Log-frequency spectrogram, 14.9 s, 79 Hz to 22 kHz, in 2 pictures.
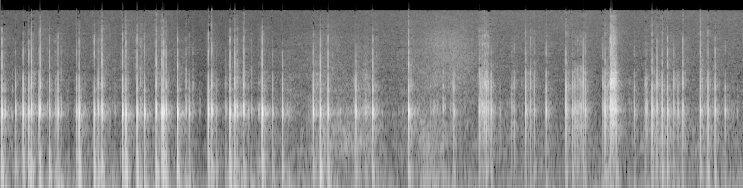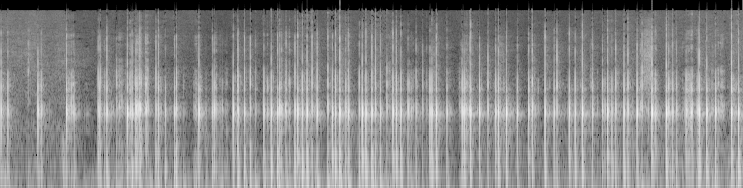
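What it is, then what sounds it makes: Paperback book with glossy cover. A closed paperback book with a glossy cardboard cover and a floral "Dessins" design is held near the mic and tapped and scratched across the cover with fingertips and nails. Rapid, dense, dry taps with a hollow mid-range tone around 730 Hz mix with soft scratching, and each tap stops almost instantly. There is a brief, sparser stretch in the middle before the steady tapping resumes.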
